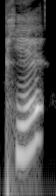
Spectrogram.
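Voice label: "pie", Mandarin, tone 2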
